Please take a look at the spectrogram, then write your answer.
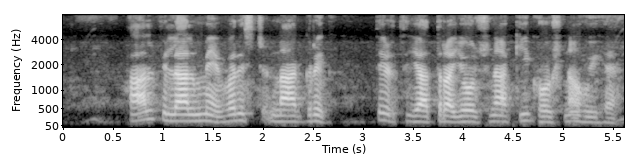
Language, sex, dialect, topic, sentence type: Hindi, male, Hindustani Malvi Khadi Boli, banking, statement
